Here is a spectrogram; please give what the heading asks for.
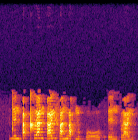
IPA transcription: de˦˥nʔa˥˩p̚ kʰla˥˩nʔa˥˩jfa˦˥n wa˥˩p̚nu˥˩k̚woː˩˦ | ʔeː˧ŋ kla˨˩j

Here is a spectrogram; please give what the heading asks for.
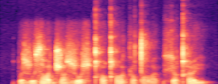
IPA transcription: pəɮuzɑ d͡ʒɑɮoɬ qʰuqʰɑ kətˤɐ | xiqʰi

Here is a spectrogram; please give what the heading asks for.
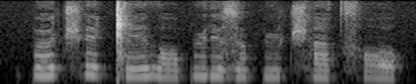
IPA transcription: pœt͡ʃʰe ǁe ðɔpʉ ɾʲœzɵpyt͡ʃʰæ t͡sʰɔ

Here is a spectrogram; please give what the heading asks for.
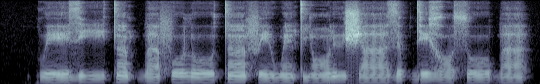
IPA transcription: kʷeː˨ziː˧tã˦p ba˨fo˦loː˧ tã˦fe˨ wɛ̃˨tjɔ̃˨˦ɾɨ˦ ʃaː˨zə˦pde˦ɣɔ˨ soː˧ba˧

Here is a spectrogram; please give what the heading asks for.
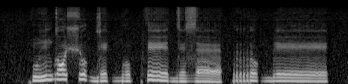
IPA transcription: kʷĩ˨˦ dɔ˦ʃʊ˦˨ɡe˨ɡ͡bʊ˨ pʰeː˦˨dɪ˨zɛ˨ | rʊ˨ɡ͡beː˨

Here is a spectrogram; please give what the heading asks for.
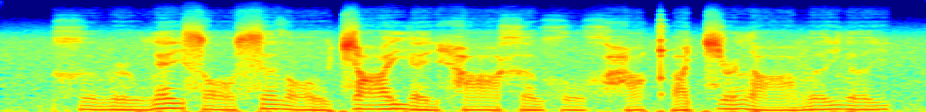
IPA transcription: xɵ˨˩ βə˞˨˩u̯lɛ˦˥i̯sɔː˨˩ sə˦˥ðɔː˨˩u̯t͡ɕɑː˦˥ jɛ˨˩i̯hɑː˨˩xɐ˨˩u̯xoː˨˩x hɑ˨˩qʼə˨˩t͡ɕə˞˦˥ lɑː˨˩βə˦˥i̯ lə˦˥i̯

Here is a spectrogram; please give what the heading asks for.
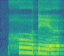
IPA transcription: hoɗeə̯

